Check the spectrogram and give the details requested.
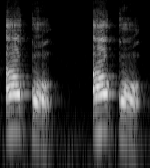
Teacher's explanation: امزہ کو قوف کے ساتھ ملائیں گے، قلقلہ کریں گے، جھٹکے کے ساتھ پڑھیں گے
